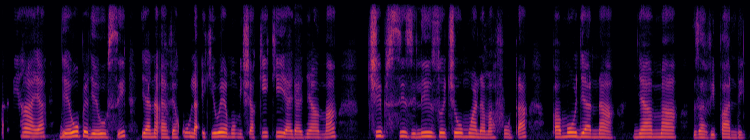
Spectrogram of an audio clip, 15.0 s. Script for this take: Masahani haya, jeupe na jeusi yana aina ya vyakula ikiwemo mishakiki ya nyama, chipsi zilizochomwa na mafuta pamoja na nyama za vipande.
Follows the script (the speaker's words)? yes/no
no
